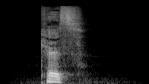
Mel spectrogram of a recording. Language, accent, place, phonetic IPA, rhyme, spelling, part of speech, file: German, Germany, Berlin, [kɛs], -ɛs, kess, adjective, De-kess.ogg
- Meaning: saucy, cheeky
